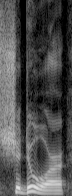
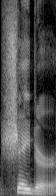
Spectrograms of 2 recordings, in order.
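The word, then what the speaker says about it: Shedeur: So I I will let you know it's Shadore, not Shader. I will just let you What did I say?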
